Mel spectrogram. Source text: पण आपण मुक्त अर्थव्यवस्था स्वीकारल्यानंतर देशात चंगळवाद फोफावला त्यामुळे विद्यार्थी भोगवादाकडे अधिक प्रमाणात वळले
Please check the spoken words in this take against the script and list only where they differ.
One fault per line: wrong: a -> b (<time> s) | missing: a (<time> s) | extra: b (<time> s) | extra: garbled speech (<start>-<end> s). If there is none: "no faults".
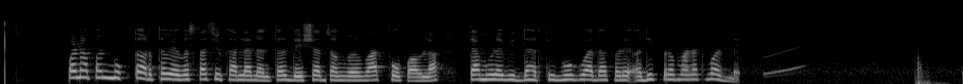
no faults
